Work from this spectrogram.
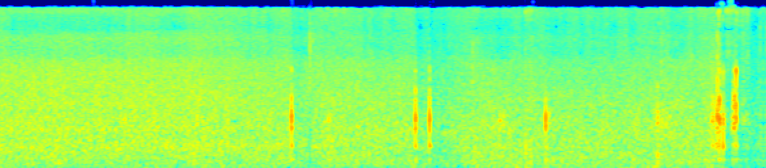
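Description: The Gallatin River rapids in Montana rush in a steady roar of whitewater, broken by a handful of sharp close clicks and knocks.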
